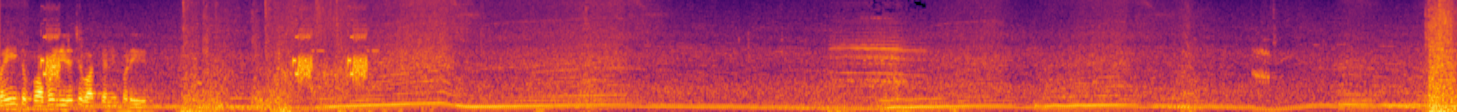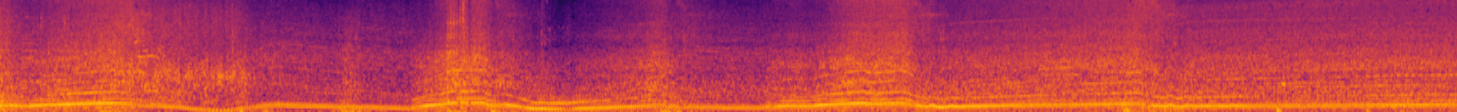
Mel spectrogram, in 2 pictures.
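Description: A car engine roars, revving up and down.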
